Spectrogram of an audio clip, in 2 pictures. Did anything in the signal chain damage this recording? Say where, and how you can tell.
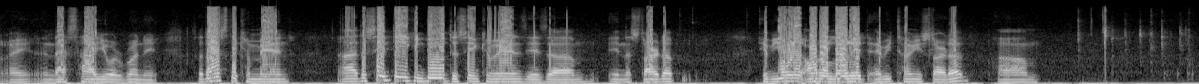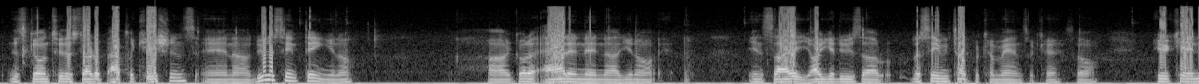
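Yes. Integer overflow in a fixed-point gain or sample-format conversion stage damaged the audio throughout. The signal was driven about 8 dB past full scale without limiting, so every sample that exceeded the largest integer value wrapped around to the opposite extreme. Only a small fraction of samples, under one percent, crossed that limit, but each one jumps across the entire range. The result is sudden, violent cracks on the loudest peaks, far harsher than ordinary clipping.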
